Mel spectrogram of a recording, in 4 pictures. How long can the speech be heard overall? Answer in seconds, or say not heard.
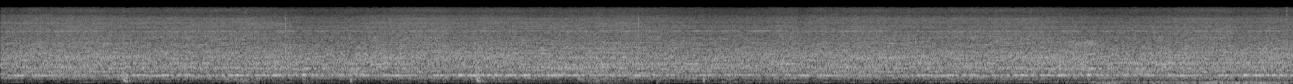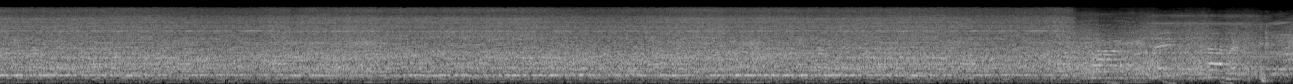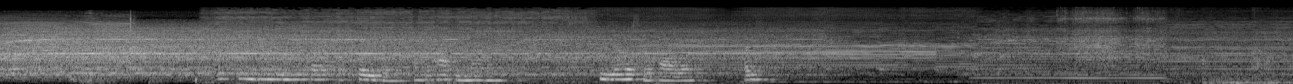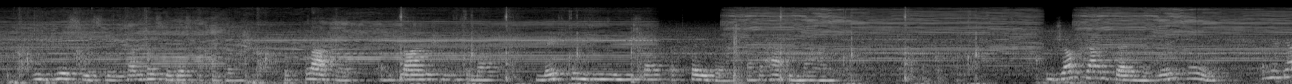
15 s.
